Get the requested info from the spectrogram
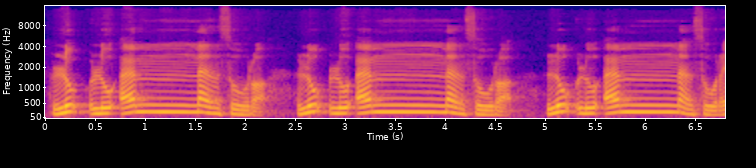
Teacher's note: Bu zaman idğam məlğun qaydası baş verir ki, n səsi itir, mim hərfi isə şəddələnir və oxunuş bu formada düzgün sayılır. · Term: idğam ma'luğunna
